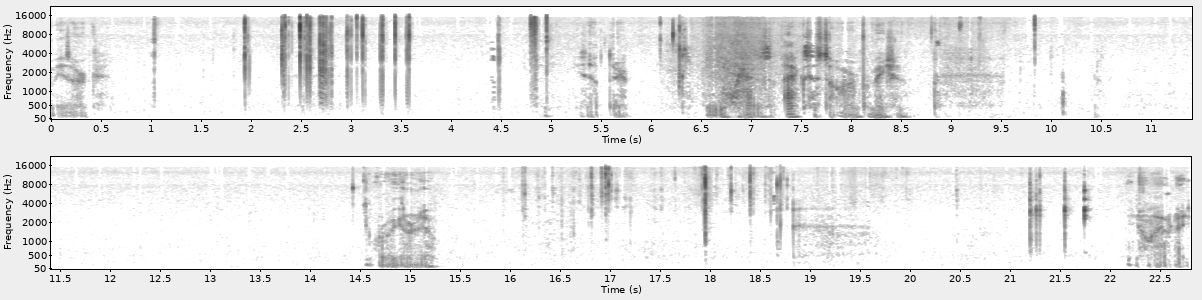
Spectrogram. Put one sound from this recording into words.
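A pen taps and clicks close to a microphone.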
